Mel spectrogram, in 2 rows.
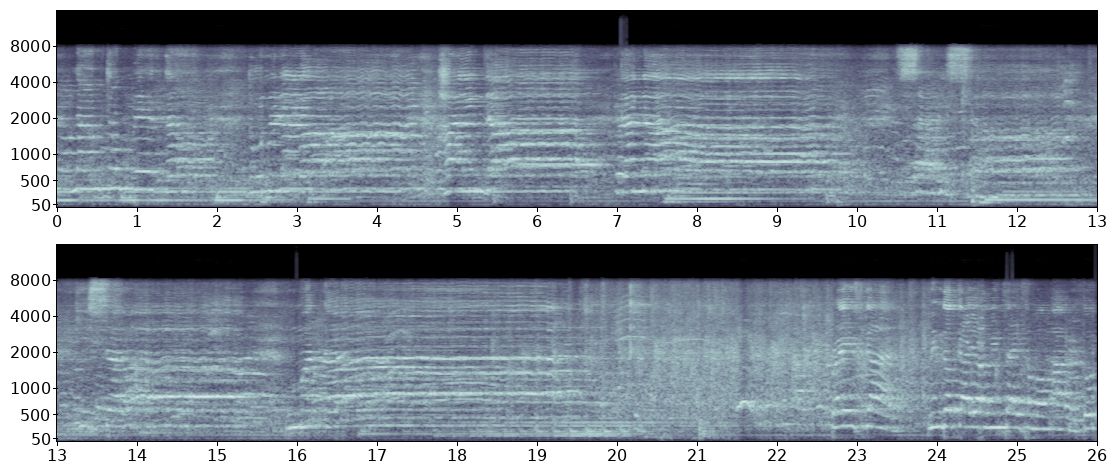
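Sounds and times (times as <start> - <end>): choir singing: 0.0 - 20.1.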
